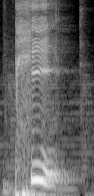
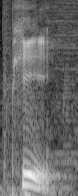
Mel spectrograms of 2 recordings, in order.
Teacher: The glottal T makes the word sound shorter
